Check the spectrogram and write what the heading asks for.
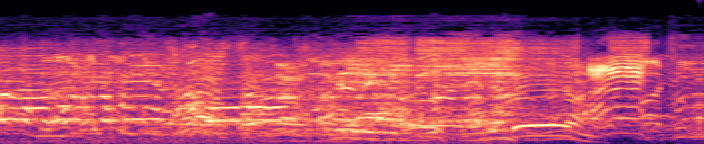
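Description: Many people's voices overlapping as a crowd of marchers talks and calls out, with one voice rising above the rest near the end.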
